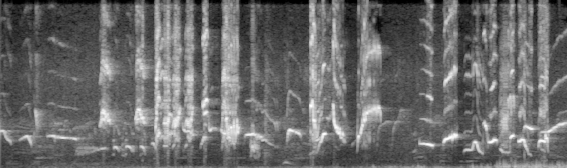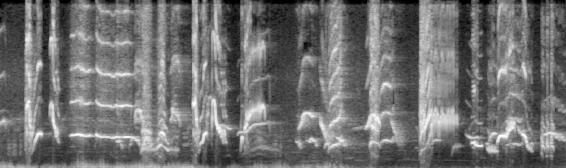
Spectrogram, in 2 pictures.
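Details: Caged oriental magpie-robin in vigorous song, tail open, stirring itself up against a rival; long stream of varied whistles and sharp notes, with a low rumbling background noise in the middle section.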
